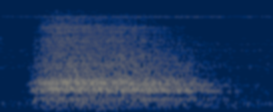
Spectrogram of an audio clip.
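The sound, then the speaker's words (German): One slow, deep exhale, a soft breathy rush of air that swells, holds for over a second and fades, heard alone and quietly. “Und atme einmal ganz tief aus.”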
